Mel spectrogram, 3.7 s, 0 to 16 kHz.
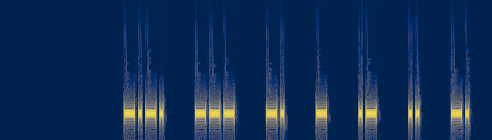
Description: Morse code, heard as a keyed tone, about 47 wpm, 690 Hz. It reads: C O N T A I N
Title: 3x Character Spacing - Top 500 Words - 45wpm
